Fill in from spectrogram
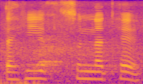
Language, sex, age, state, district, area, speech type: Urdu, female, 30-45, Uttar Pradesh, Rampur, urban, spontaneous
